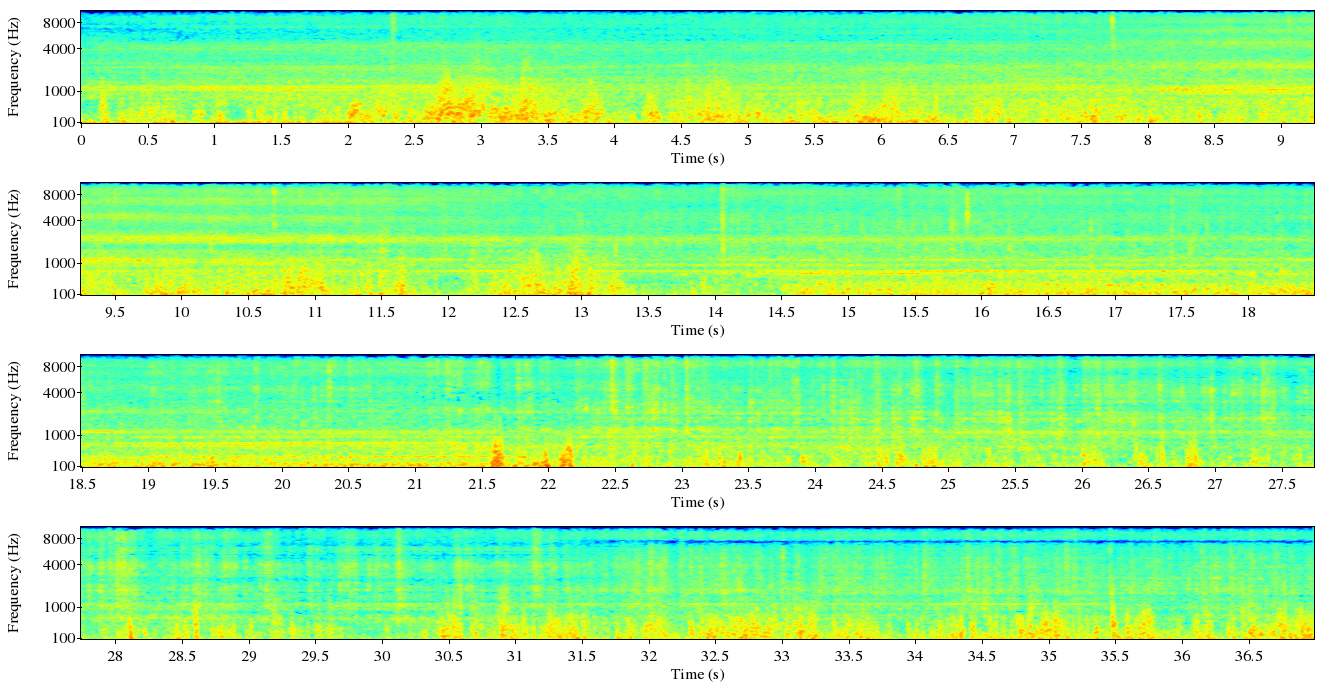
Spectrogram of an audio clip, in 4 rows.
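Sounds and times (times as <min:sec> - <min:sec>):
harvest machinery engines running: 0:00.0 - 0:36.9
whine shifting in pitch: 0:00.0 - 0:36.9.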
